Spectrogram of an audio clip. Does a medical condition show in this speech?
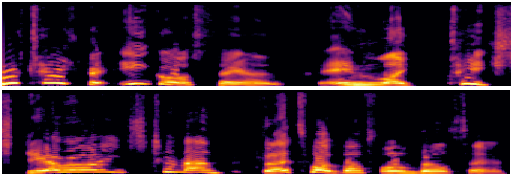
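Yes: cerebral palsy; present from birth, severe.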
